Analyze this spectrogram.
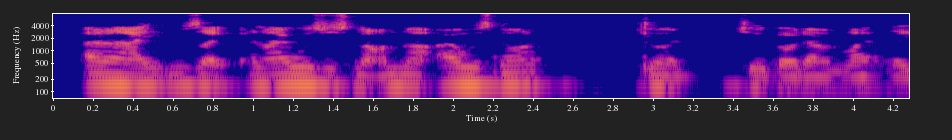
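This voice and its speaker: At a fairly quick pace, a man talks in a somewhat breathy voice. His pitch is medium and his intonation fairly even. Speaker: college student, computer science major. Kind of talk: casual talk to camera. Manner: fast.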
